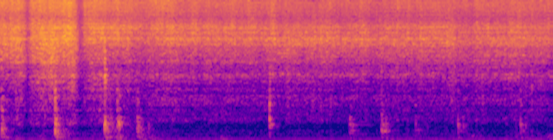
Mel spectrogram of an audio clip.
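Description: Steady hiss and sizzle of vegetable lo mein noodles stir-frying in a hot pan, with occasional clicks and scrapes of stirring, close and continuous with no talk.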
